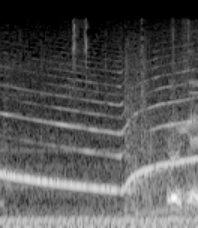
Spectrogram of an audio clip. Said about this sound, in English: Can we get a siren check? It's that SUV unit over there. Someone left it, need a siren check on the unknown vehicle sitting in the middle of the road.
